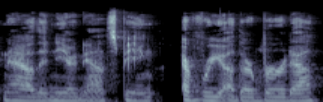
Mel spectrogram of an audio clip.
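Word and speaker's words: neognaths: There's paleognaths and there's neonaths with a silent G in the middle of both.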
